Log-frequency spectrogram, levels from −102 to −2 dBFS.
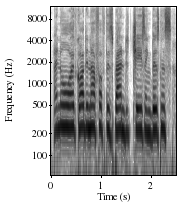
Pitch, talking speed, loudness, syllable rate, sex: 225 Hz, 240 wpm, -14 LUFS, 6.8 syllables/s, male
